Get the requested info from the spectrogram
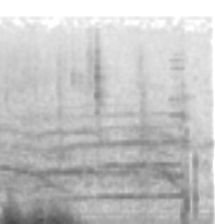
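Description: Near silence, with faint steady high tones in the background.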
